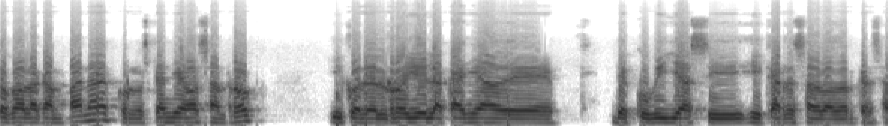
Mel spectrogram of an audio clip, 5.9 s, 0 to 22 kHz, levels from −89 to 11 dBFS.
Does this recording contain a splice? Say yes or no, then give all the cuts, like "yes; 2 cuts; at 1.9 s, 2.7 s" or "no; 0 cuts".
no; 0 cuts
